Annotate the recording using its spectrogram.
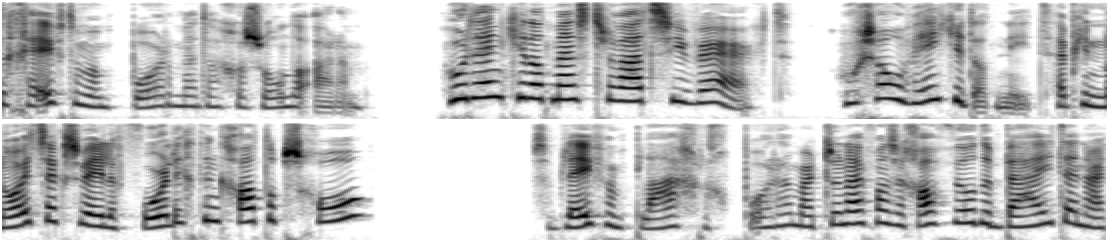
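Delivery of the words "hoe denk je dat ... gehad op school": louder, higher string of questions; incredulous, teasing rebuke; scoffing disbelief. A narrator's reading. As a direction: needle him about his ignorance. Girlfriend mocks his ignorance.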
